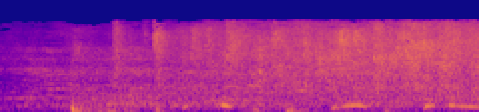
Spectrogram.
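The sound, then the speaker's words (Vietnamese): An audience at a Buddhist teacher's talk applauds in a steady, dense wash of clapping that builds slightly and holds for about three seconds, with faint murmuring voices underneath. “Cái gì vỗ tay này, thầy đang kiếm đồng minh.”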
